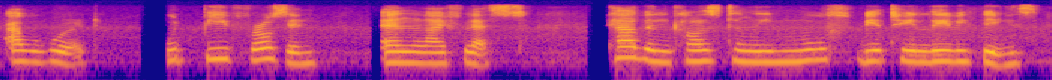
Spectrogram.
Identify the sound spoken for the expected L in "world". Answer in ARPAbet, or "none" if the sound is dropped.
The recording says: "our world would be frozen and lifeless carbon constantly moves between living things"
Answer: none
